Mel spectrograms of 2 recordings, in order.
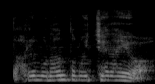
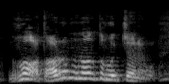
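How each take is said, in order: First: Much softer muttered aside. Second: Said in the usual way. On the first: Acted. Gambler muttering to a friend, much softer. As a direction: mutter it under your breath.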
